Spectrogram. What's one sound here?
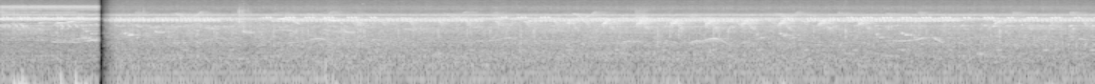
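A river flows with a soft, steady rush.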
